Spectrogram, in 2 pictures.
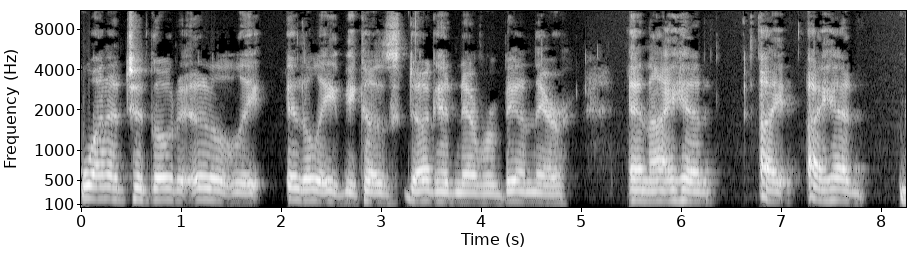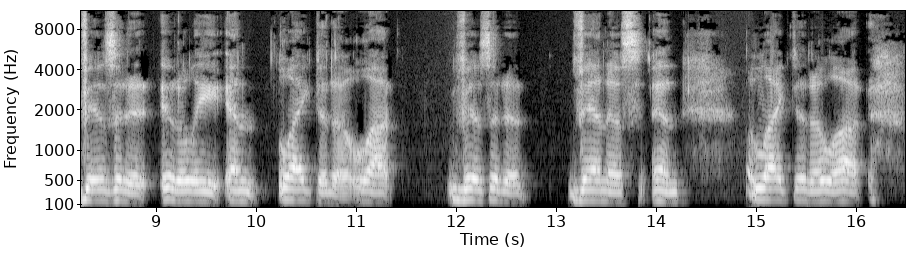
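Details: Progressive supranuclear palsy diagnosed in 2020, a progressive neurological disease with no cure, in an adult woman; speech disturbance with word and syllable repetitions.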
